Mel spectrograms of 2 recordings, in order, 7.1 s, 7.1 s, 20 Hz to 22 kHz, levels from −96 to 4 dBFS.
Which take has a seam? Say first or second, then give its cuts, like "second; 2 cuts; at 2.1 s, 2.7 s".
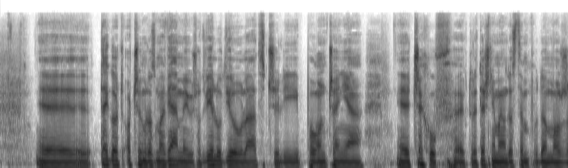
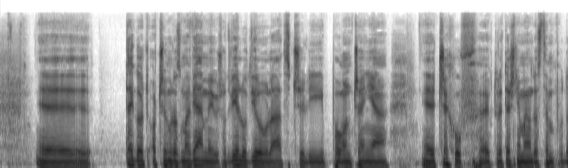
first; 1 cut; at 1.2 s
